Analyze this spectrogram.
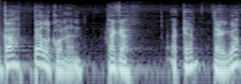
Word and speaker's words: Pekka Pelkonen: I was going to ask you to pronounce that because I figured I'd be saying it wrong. Pekka Pelkonen.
